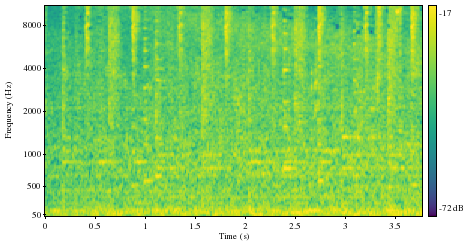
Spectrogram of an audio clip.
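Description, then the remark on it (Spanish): Steady engine rumble from inside a moving bus carrying the Toluca football team to the city of Puebla, Mexico, a dense low drone with constant road noise and no pauses, continuing evenly throughout. “espero que no se me corte que vamos aquí en el, autobús, pero a sus órdenes.”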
